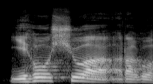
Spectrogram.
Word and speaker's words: 여호수아: 이해할 수가 있겠습니다 그리고 여호수아라고 하는 이름은 우리 개역성경에는 개정개역성경에는 요호수아라고 돼 있는데 히브리어 언어 발음대로 한다면 예후 슈아라고 하게 되겠습니다 이 말은 여호와가 구원하시다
